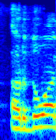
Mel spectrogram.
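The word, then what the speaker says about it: Erdoğan: तैयब अदन नाम उनका अदन एक्चुअली बोला जाता है स्पेलिंग अदवा और इब्राहिम रईसी इस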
